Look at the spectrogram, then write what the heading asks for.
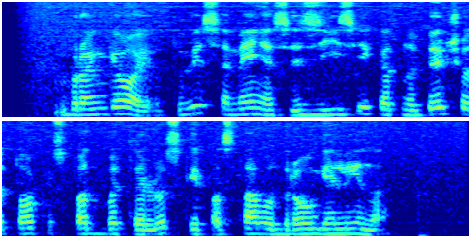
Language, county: Lithuanian, Utena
